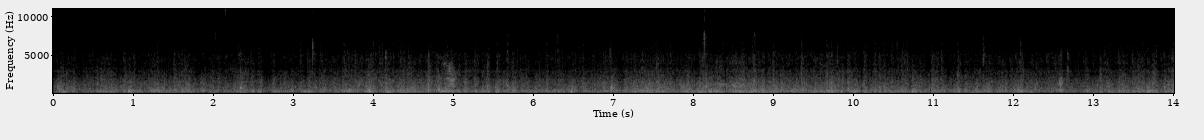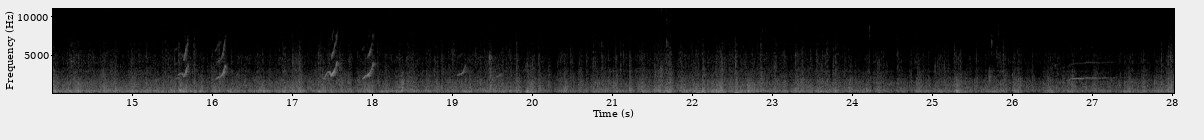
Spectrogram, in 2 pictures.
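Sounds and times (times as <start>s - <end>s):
small bird chirping: 15.5s - 16.3s, 17.3s - 18.1s, 19.0s - 19.8s.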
